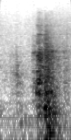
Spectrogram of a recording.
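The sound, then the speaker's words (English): The rear door of an office building opens and shuts in one quick, muffled movement, a soft swell of wooden knocking and rustle lasting under half a second, with no voices. “They were in the accounting office of Pop Selden when they heard the rear door that they had used open and close.”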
